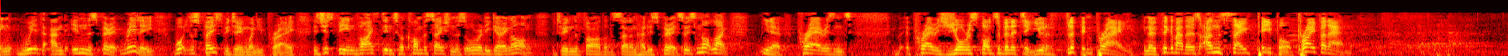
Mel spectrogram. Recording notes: Session 1 from the Empowered Conference 2013 in Long Beach, CA.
